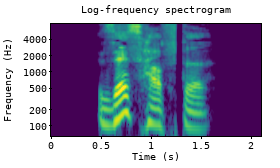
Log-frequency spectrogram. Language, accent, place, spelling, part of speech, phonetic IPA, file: German, Germany, Berlin, sesshafte, adjective, [ˈzɛshaftə], De-sesshafte.ogg
- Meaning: inflection of sesshaft: 1. strong/mixed nominative/accusative feminine singular 2. strong nominative/accusative plural 3. weak nominative all-gender singular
